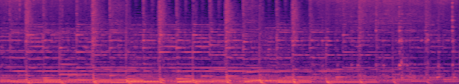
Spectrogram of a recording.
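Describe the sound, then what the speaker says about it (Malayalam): Crushed chammanthi frying with browned onions in a pan, a steady sizzle with rhythmic scraping and stirring strokes of a spoon against the pan, close and moderately loud, with no talking. "ഉള്ളി ഒന്ന് നന്നായിട്ട് ചുമന്ന മൂത്ത് വരുന്ന സമയത്ത് നമ്മൾ തിരിങ്ങിയ ചമ്മന്തി ഇതിനകത്ത് ഇടുകയാണ്"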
